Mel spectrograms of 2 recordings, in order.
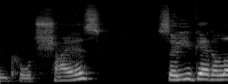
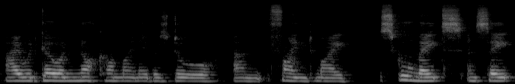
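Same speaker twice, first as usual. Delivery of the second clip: normal talking voice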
